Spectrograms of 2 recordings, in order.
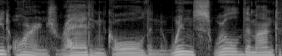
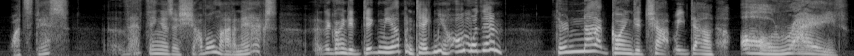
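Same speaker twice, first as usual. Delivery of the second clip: high little voice building loud; excited Little Tree; 10 semitones higher, 7 dB louder than usual. Acted. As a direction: go from puzzlement to jubilant relief. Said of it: "Little Tree was so excited".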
